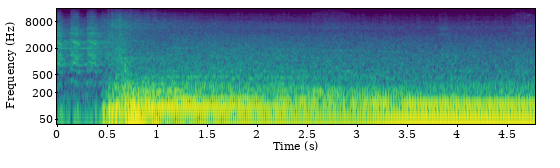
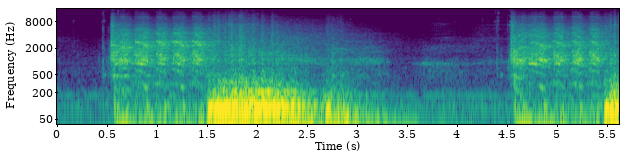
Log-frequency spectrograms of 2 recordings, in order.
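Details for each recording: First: Rebuilt 2TR-FE with forged bottom end, truck at 395,018 miles, start after reinstalling vacuum lines and airbox: short crank, quick catch, brief rev, then smooth even low idle with no knocks or ticks; healthy start. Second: Truck's first start, fuel pump primed: cranks, catches unevenly, stumbles and fades, then cranks again. The cause was a missing vacuum line at the PCV. Vacuum leak.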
